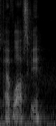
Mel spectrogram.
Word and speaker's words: Powlowski: Well, I said it rings a bell because his name is Pavlovsky. – Oh, it's spelled differently. – I don't care how it's spelled. – It's the Polish version.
